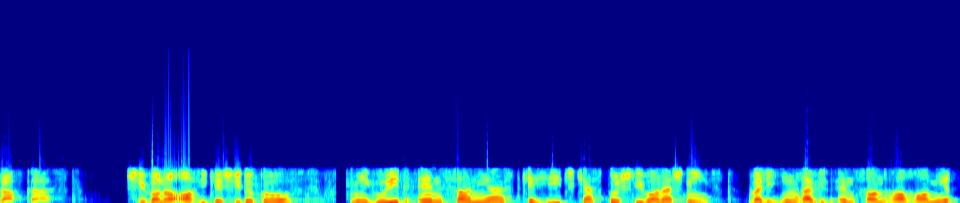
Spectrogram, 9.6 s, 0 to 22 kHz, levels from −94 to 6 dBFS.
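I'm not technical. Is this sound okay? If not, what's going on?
No. Throughout, the speech sounds muffled, hoarse and thin, like an old internet phone call, with smeared consonants. That's the G.723.1 codec, which squeezes speech heavily and keeps only sounds between about 200 Hz and 3.6 kHz.

From 2.51 to 4.40 s, a gritty, grainy roughness clings to the speech and shifts as it changes. This is likely low bit depth without dither: the sound was stored with very few levels and roughly chopped, so quiet parts crumble.

Around 8.15 to 8.26 s, the speech is briefly stretched into a fading buzz or noise, then stays weak or distorted for a moment. That's VoIP packet loss concealed by the speech codec: about 30 ms of audio went missing, and the decoder guessed to fill the gap.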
